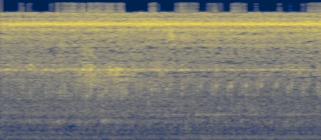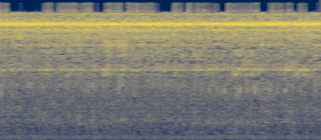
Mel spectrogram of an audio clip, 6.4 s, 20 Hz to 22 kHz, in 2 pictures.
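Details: Peugeot Partner 1.6 at idle: fast, fairly even light ticking about three per second over a thin-sounding engine; strange noise of unknown cause.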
